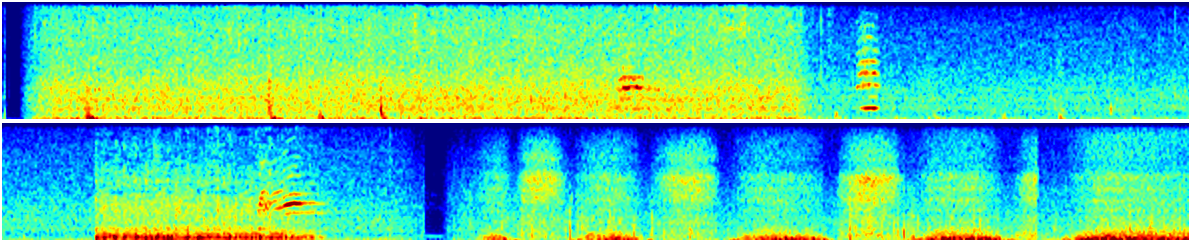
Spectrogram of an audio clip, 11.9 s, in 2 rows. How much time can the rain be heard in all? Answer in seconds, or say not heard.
12 s.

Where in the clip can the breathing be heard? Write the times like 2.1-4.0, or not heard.
8.2-11.8.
